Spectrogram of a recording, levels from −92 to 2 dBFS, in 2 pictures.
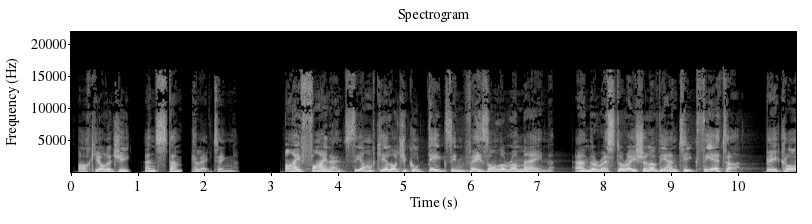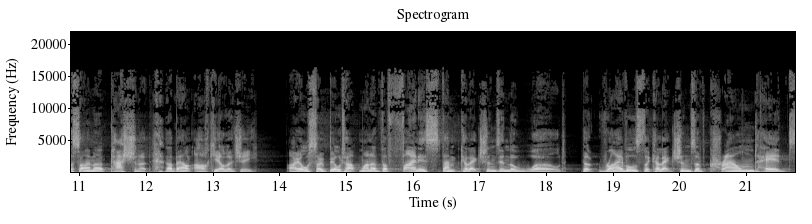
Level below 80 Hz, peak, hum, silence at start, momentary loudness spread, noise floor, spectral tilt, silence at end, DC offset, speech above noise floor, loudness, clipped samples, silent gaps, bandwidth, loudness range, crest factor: -42 dBFS; -4 dBFS; none; 0.1 s; 8 LU; under -90 dBFS; -5.5 dB/octave; 0 s; under 0.1%; over 70 dB; -20 LUFS; under 0.1%; 0.90-1.05 s, 1.68-1.80 s, 2.53-3.14 s; 16.5 kHz; 3 LU; 16 dB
